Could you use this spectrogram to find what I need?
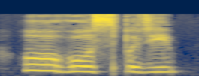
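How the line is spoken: Dismayed sigh. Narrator (Russian): вздохнула миссис Браун, потому что раздался треск рвущейся ткани

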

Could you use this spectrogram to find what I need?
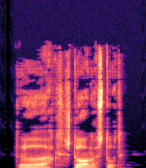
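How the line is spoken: Robber's purring under breath. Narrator (Russian): мурлыкал под нос грабитель

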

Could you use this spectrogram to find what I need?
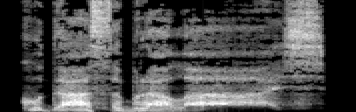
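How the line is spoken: Hissing female voice. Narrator (Russian): зашипела одна из них, самая близкая к Василисе

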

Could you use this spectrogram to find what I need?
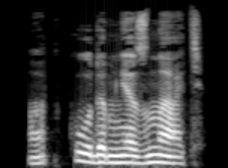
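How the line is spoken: Irritated mutter. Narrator (Russian): раздраженно пробормотал он

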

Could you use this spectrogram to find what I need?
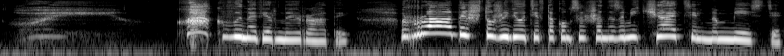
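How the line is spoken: Girl exclaiming delightedly. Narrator (Russian): С восторгом воскликнула девочка

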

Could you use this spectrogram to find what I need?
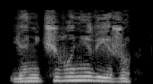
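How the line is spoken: Whisper. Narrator (Russian): прошептал Светлик

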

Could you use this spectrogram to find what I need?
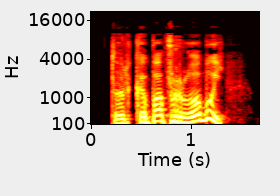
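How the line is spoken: Warning grumble. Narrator (Russian): предостерегающе проворчал червяк безмозглый

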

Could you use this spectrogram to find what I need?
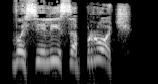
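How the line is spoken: Architect's sharp shout. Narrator (Russian): выкрикнул зодчий

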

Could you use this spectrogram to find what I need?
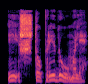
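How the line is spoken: Grumbling under breath. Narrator (Russian): ворчал про себя Мышкин

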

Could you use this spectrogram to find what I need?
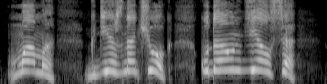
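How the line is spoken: Desperate shout. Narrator (Russian): в отчаянии закричал Светлик

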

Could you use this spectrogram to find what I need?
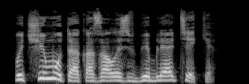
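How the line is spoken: Stern fatherly question. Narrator (Russian): строго спросил отец

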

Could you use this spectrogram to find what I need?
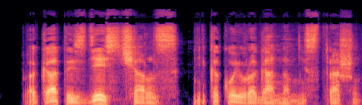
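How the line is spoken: Plain. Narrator (Russian): сказала мама

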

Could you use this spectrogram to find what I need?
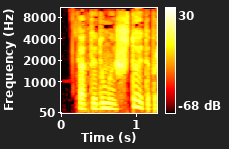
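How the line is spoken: Whisper. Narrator (Russian): прошептала она

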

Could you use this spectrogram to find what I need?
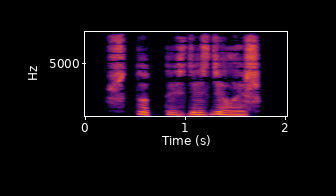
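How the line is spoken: Confused mutter. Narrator (Russian): растерянно пробормотала она

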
